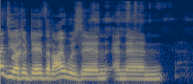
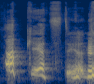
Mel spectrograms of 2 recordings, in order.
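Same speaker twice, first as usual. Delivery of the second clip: high, helpless laughing voice; 8 semitones higher than usual. Real, not acted. Laughing at a friend's joke about Bunny, through giggles. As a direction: squeeze the words out through laughter.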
